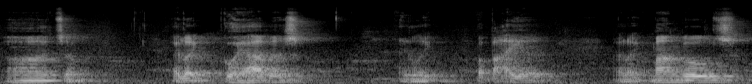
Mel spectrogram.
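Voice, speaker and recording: A man's voice: deep voice, monotone, extremely slow, creaky, pauses often, fairly bright tone. An older man from the United States, answering interview questions in a rambling, self-correcting way and chuckling often. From United States, Michigan. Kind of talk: casual conversational interview. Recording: echoey room with long reverb and faint noise.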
